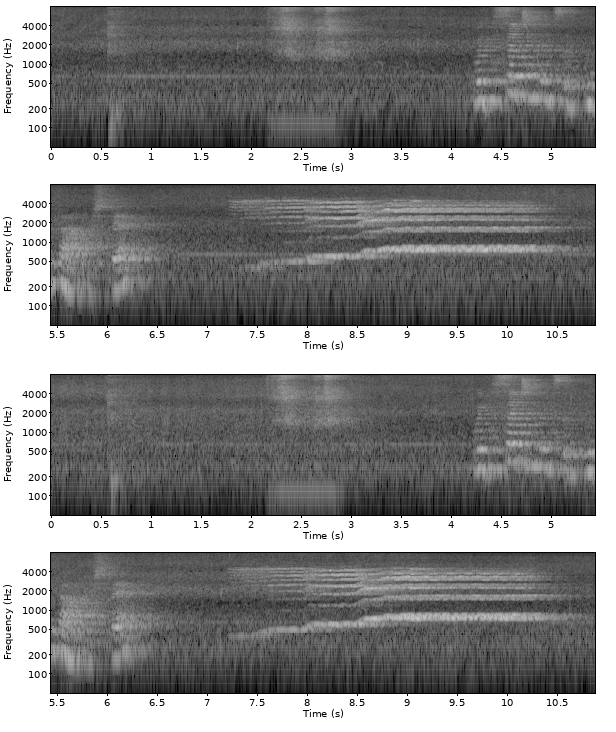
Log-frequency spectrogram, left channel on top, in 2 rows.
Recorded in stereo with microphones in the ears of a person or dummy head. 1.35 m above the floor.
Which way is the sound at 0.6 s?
30° right (ahead or behind).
